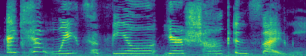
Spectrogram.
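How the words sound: It is said in an exaggerated Valley Girl style. "Like a Valley Girl will be like"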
